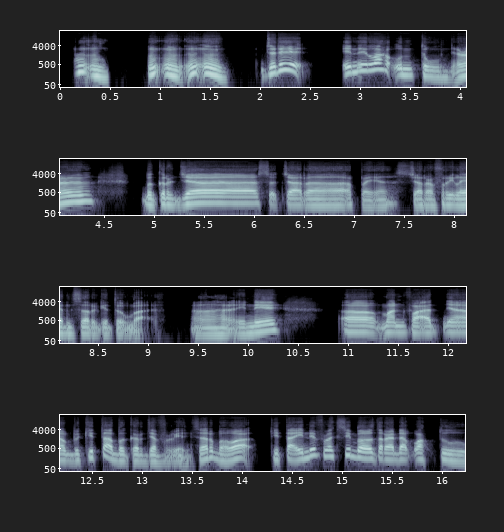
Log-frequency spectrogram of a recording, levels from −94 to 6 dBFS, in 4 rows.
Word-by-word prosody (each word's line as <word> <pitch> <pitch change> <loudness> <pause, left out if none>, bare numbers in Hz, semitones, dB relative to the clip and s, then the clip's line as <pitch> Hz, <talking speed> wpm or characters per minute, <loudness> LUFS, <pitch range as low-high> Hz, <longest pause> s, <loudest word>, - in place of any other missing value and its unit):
Mhm 140 - +1 0.4
mhm 155 -4 +2
mhm. 180 -3 +4 0.5
Jadi 190 +9 +4 0.6
inilah 245 +7 +3
untungnya 150 +4 0 0.5
bekerja 125 +2 +1 0.7
secara 115 -2 -1
apa 125 -4 -10
ya, 110 +2 -6
secara 115 -4 -4
freelancer 120 -2 -2
gitu, - - -6
Mbak. - - -4 0.4
Eee, 105 +1 -3
ini, 130 +5 +3 0.8
eee, 135 -1 +4
manfaatnya 130 0 +1
be 125 +1 -8
kita 175 +7 0
bekerja 125 -2 -3
freelancer 100 - -4
bahwa - - +2 0.2
kita 140 -1 -1
ini 170 +10 0
fleksibel 200 -5 0
terhadap 145 -2 +2
waktu. 145 -1 -3
135 Hz, 105 wpm, -23 LUFS, 120-155 Hz, 0.8 s, mhm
